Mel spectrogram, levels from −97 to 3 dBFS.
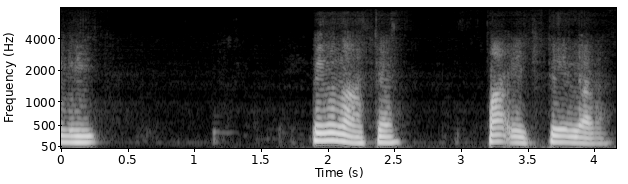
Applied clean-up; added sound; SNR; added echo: neural mask model DeepFilterNet 3.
